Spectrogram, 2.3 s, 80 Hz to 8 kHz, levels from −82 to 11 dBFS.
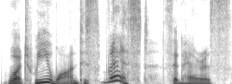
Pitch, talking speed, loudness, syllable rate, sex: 215 Hz, 180 wpm, -18 LUFS, 4.1 syllables/s, female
